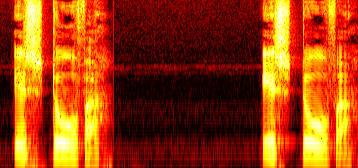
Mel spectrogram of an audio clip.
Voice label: "estofv", Muscogee

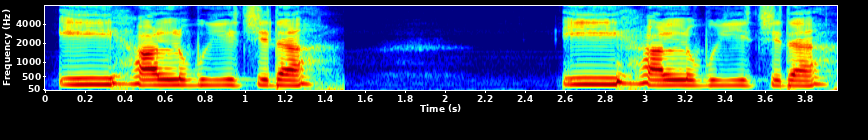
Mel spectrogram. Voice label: "ehvlwecetv", muscogee

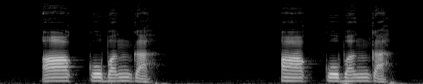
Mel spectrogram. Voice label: "akkopvnkv", Muscogee

